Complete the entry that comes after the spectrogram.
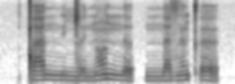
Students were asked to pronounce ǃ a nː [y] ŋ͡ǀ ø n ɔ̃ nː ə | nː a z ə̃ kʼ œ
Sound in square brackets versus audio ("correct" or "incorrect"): correct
